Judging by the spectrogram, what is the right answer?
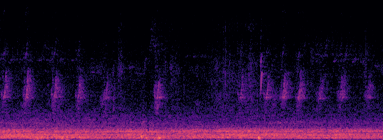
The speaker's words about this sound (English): hearing the next cell, birds calling a lot in the next cell.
